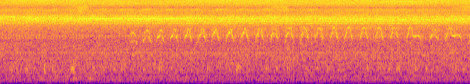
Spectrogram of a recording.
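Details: High, repeated chirping whistles from a fledged young osprey near its nest in mid-July, a fast, even series starting partway in and carrying on to the end, above a dense hiss of insects and noise.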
